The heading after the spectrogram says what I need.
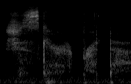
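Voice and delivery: very soft conspiratorial whisper; barely audible playful whisper. Pretend. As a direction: whisper it like a secret. Joins friend's mock-secret whispering.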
